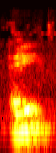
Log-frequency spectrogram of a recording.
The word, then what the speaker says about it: Ezra: Ezra.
